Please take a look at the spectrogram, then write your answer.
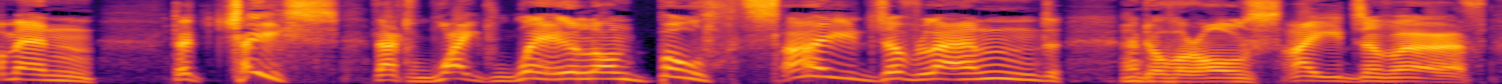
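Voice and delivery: a captain rallying his crew to the hunt; swelling oath, slow and high; shouting, building. A narrator's reading. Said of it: "he shouted out".

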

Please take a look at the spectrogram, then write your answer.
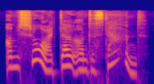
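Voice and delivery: a hint of bewildered protest; confused. A narrator's reading. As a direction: say it lost and unsure.

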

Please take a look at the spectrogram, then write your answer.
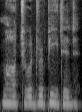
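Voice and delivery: ordinary delivery, nothing marked

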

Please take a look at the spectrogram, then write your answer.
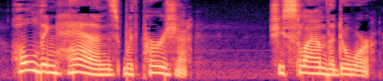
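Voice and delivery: ordinary delivery

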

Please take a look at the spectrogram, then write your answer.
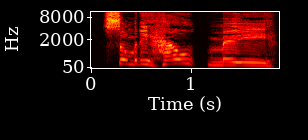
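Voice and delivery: high, pleading call for help; desperate plea. Acted. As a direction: plead for rescue. Boy begs in shame.

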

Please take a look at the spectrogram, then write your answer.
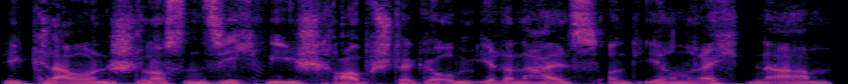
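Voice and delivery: ordinary delivery, nothing marked

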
